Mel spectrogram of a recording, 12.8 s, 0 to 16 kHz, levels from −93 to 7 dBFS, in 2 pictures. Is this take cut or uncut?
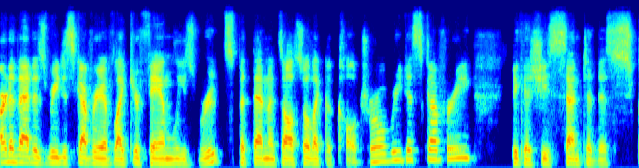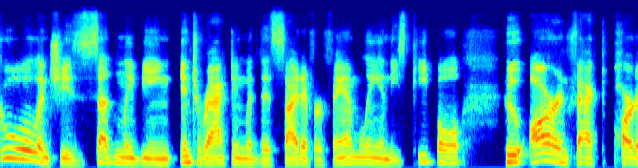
uncut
